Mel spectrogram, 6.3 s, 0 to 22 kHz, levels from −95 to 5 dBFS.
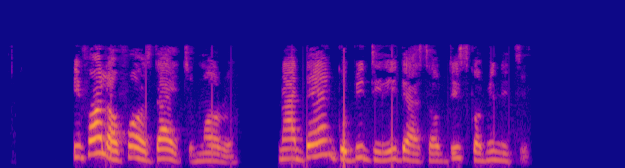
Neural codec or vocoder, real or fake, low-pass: none; real; 7.2 kHz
